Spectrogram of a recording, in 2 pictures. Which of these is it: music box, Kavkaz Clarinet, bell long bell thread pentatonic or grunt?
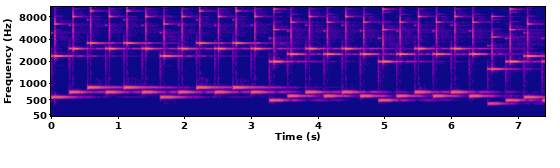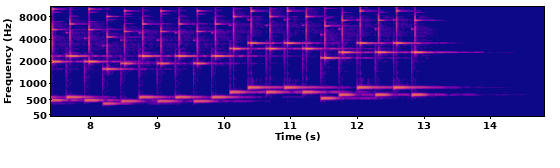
music box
